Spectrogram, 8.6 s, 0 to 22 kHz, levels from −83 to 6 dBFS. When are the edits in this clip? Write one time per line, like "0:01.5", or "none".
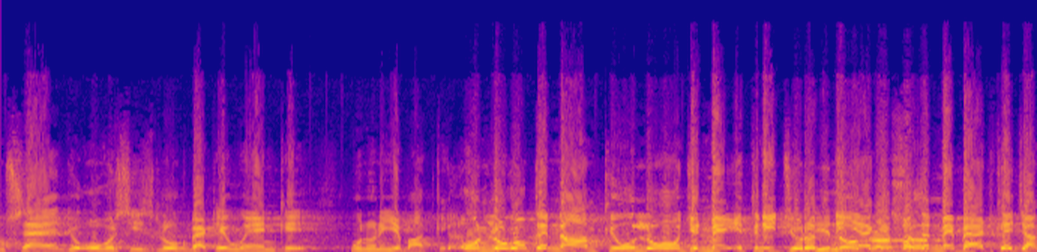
0:03.7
